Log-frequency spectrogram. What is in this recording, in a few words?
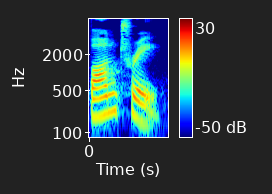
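"Bong tree", English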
